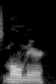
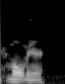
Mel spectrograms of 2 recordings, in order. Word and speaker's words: Mjolnir: Mjolnir. – Mjolnir? – Mjolnir.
